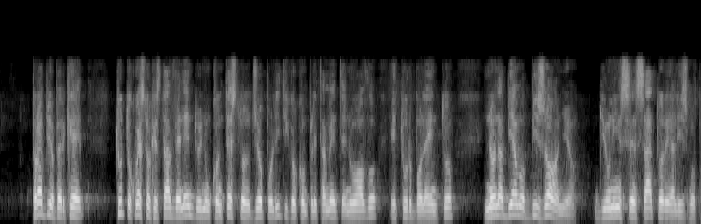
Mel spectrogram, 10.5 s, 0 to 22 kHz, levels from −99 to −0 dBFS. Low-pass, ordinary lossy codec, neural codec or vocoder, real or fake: 7.2 kHz; Opus, 32 kbps; none; real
